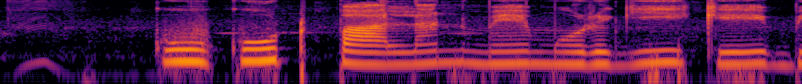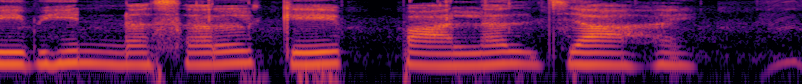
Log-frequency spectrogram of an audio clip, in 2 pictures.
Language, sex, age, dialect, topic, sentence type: Magahi, female, 31-35, Southern, agriculture, statement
